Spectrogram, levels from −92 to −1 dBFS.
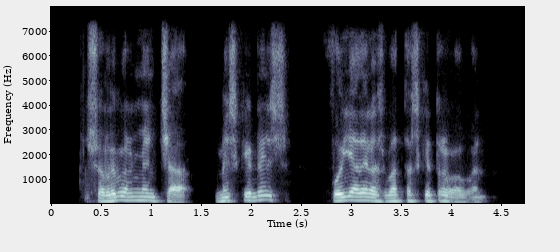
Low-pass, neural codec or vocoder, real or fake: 7.2 kHz; codec, 24 kHz, 6 kbps, HILCodec; fake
